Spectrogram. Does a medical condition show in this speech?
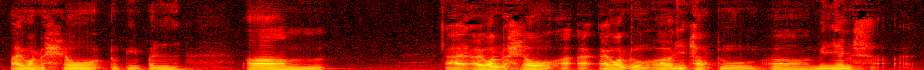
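Yes: cleft palate and lip; developed a very different way of speaking.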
